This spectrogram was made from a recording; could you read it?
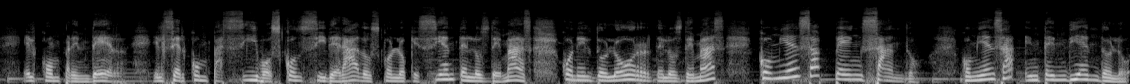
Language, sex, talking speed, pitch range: Spanish, female, 115 wpm, 170-240 Hz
